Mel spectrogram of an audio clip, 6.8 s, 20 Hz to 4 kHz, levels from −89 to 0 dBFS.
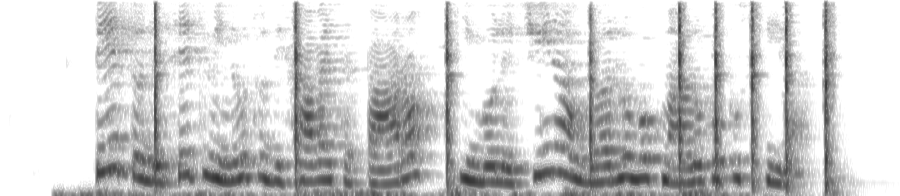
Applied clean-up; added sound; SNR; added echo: classical method WPE with log-MMSE.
